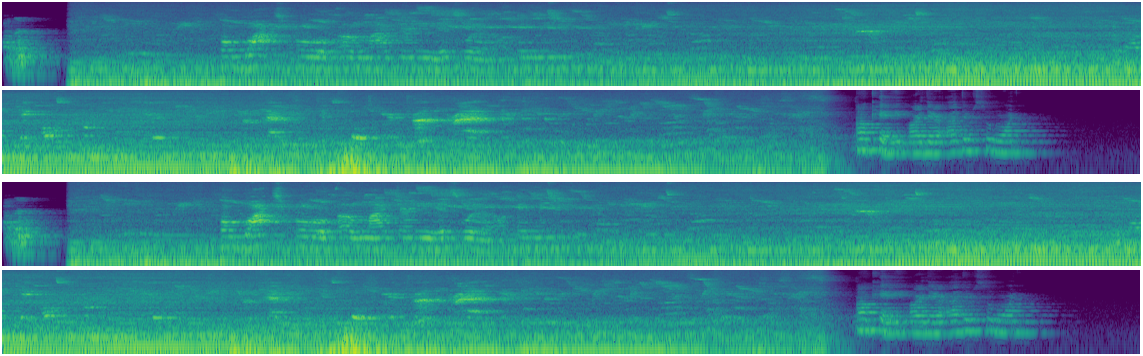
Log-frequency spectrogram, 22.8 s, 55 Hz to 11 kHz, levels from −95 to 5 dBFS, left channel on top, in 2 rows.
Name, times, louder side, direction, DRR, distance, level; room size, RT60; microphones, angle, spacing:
sound 1, 0.6-19.6, equal, 30° right, 0.7 m, -23 dB
voice 1, 2.2-5.8, right 4 dB, 70° right, 4 dB, 0.4 m, -27 dB
voice 2, 11.1-12.3 12.7-13.0 13.8-14.1 14.5-16.5 17.2-17.4, left 2 dB, 40° left, -3 dB, 0.8 m, -26 dB
voice 3, 19.9-21.5, left 1 dB, 85° left, 1 dB, 0.5 m, -33 dB
3.9 x 2.4 x 2.2 m, 0.80 s
head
